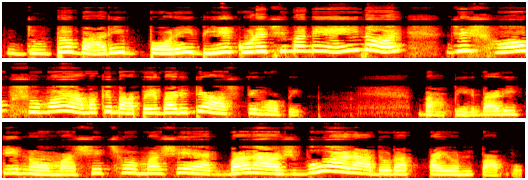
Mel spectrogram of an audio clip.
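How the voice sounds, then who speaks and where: Woman acting high-pitched entitled young daughter. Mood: haughty. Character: cunning, selfish, demanding young married daughter. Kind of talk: cartoon moral-story voice acting.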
